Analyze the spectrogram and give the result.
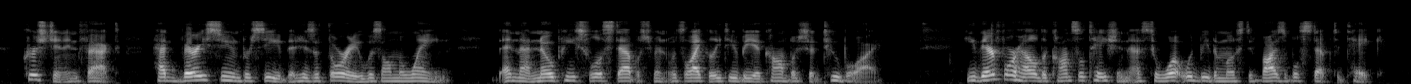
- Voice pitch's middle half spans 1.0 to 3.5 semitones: Yes, average, 2.7 semitones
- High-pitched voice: No, medium, 160 Hz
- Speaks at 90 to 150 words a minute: No, average, 180 wpm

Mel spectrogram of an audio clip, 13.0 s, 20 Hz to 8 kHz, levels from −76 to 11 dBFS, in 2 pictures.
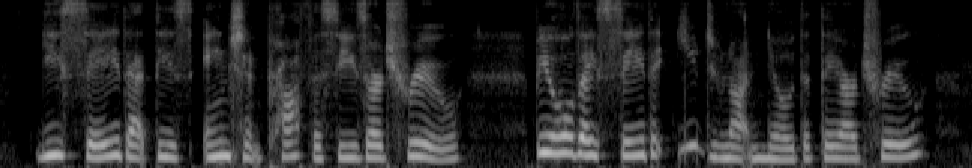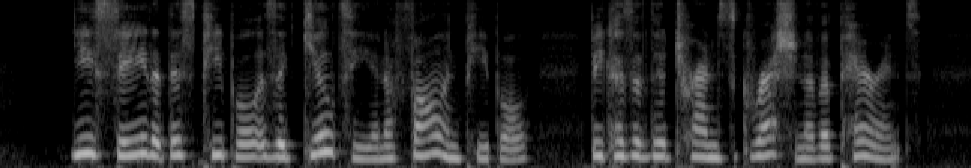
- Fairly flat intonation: No, average, 3.6 semitones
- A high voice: Yes, high, 235 Hz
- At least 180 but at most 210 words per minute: Yes, average, 185 wpm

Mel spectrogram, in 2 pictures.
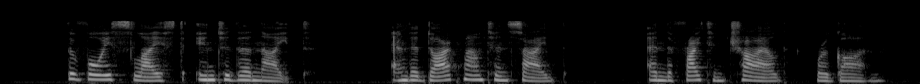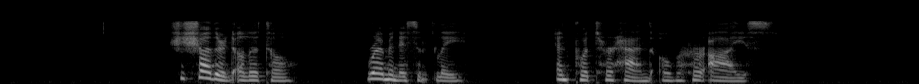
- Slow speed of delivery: Yes, slow, 90 wpm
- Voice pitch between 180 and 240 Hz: Yes, high, 190 Hz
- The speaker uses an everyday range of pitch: Yes, average, 3.8 semitones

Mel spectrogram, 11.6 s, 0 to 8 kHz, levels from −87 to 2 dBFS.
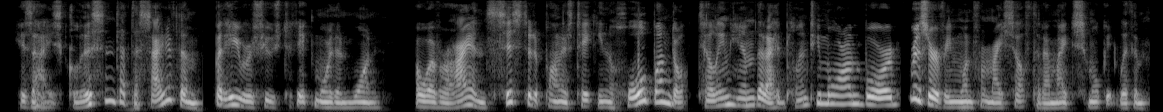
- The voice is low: No, high, 230 Hz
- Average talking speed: No, fast, 230 wpm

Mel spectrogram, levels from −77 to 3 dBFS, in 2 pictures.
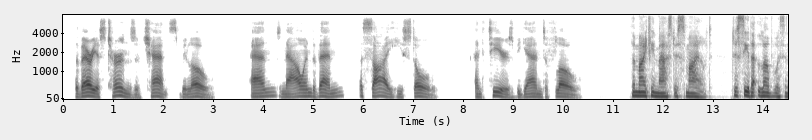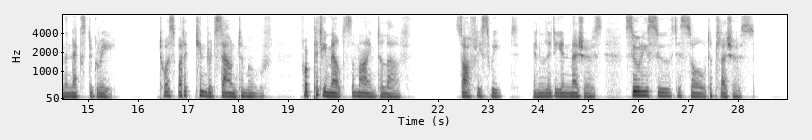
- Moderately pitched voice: No, low, 110 Hz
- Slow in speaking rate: Yes, slow, 125 wpm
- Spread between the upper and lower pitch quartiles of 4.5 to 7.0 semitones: No, average, 3.2 semitones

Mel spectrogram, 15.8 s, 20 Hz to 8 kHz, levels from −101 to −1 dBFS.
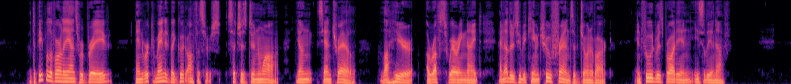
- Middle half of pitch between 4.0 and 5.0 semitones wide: Yes, average, 4.5 semitones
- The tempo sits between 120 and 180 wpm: Yes, average, 155 wpm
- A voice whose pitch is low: Yes, very low, 95 Hz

